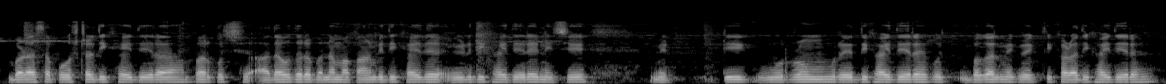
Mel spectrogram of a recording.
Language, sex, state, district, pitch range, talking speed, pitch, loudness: Hindi, male, Maharashtra, Sindhudurg, 110-115 Hz, 160 wpm, 115 Hz, -25 LUFS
